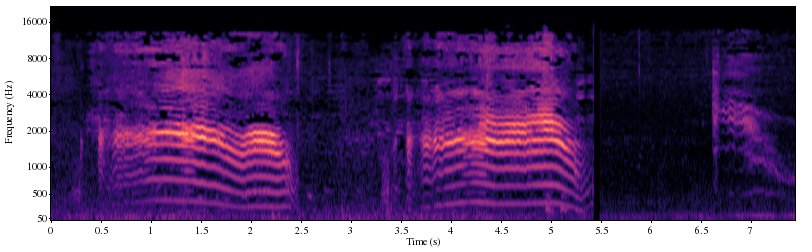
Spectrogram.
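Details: Lion cub practising its roar: two drawn-out, strained, harmonic calls of about two seconds each, wavering and then sagging at the end, separated by a short pause, followed by a faint, higher, falling squeak.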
